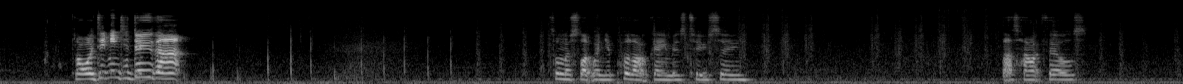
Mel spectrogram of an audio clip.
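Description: A young woman speaks with animation through a microphone, in short bursts.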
